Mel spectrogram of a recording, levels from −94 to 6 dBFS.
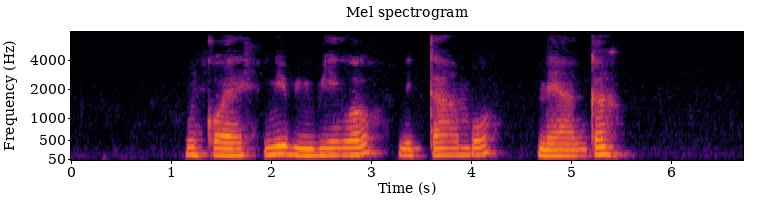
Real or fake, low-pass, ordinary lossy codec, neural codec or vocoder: fake; 7.2 kHz; MP3, 48 kbps; codec, 24 kHz, 0.9 kbps, WavTokenizer, medium speech release version 1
